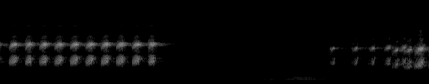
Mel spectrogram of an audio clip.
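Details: Tree frogs singing at night at a forest pond in north-east Italy in mid-April give fast, rattling bursts of bright, nasal croaks, one group answering another.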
